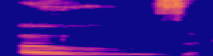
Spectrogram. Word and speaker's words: those: The E is silent, so we do not hear it. We just hear those.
